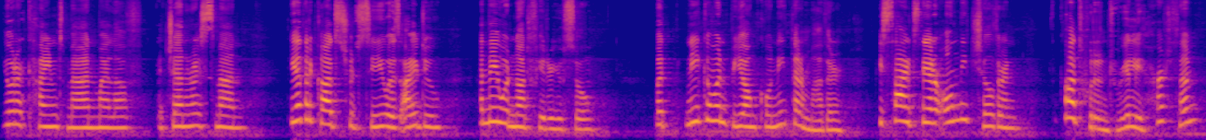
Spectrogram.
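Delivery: high, gentle Italian woman's voice; Italian accent. A narrator's reading. Maria pleading for her children, Italian accent. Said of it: "she spoke with an Italian accent".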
